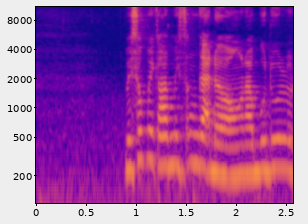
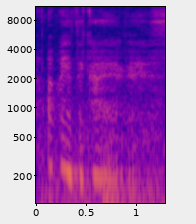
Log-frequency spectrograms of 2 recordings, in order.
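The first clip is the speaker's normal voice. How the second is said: a sheepish whispered confession; 3 semitones lower, 13 dB quieter than usual. Real, not acted. Whispering an embarrassed admission to the stream. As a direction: drop to a voiceless whisper. Confessing she doesn't know.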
